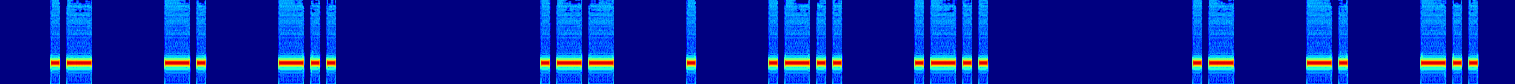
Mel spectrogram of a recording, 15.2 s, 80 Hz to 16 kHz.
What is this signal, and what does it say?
Morse code, heard as a keyed tone, about 15 wpm, spaced as for 8 wpm, 1000 Hz. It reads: AND WELL AND
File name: qotdfiles / 8wpm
